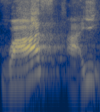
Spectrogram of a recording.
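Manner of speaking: "was" drawn long with an aa sound; long vowel was. Shown as a demonstration. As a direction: stretch "was" toward aa before I. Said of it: "इसी was को मैं ऐसे बोलूंगा".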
